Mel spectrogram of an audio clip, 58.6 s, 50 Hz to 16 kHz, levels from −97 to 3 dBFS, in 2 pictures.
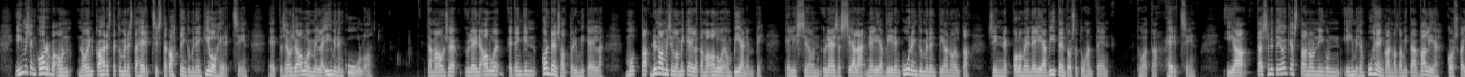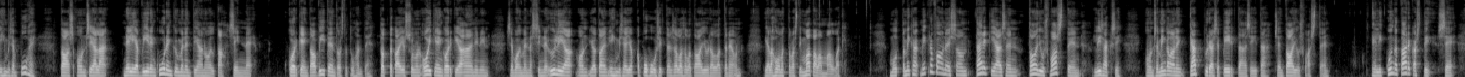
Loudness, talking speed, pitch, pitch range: -26 LUFS, 120 wpm, 150 Hz, 135-175 Hz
